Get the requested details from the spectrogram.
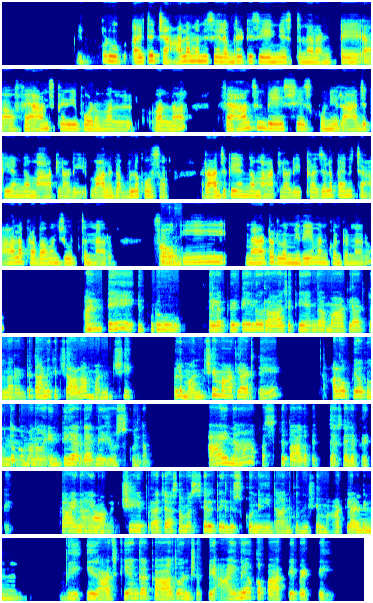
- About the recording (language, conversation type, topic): Telugu, podcast, సెలబ్రిటీలు రాజకీయ విషయాలపై మాట్లాడితే ప్రజలపై ఎంత మేర ప్రభావం పడుతుందనుకుంటున్నారు?
- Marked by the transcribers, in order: in English: "సెలబ్రిటీస్"; in English: "ఫాన్స్"; in English: "ఫాన్స్‌ని బేస్"; in English: "సో"; in English: "మ్యాటర్‌లో"; in English: "సెలబ్రిటీలు"; in English: "సెలబ్రిటీ"; in English: "పార్టీ"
